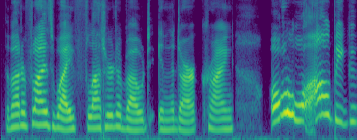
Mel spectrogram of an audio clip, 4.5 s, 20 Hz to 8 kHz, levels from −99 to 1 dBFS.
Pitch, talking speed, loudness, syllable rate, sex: 215 Hz, 175 wpm, -19 LUFS, 4.7 syllables/s, female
